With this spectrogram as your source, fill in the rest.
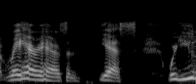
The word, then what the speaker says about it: Harryhausen: Like, I remember watching growing up, is it Harry Rasmussen? Is that how you pronounce his last name? Who did a lot of stop motion? Harryhausen. Okay, Hausen. Ray Harryhausen. Yeah, Ray Harryhausen.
